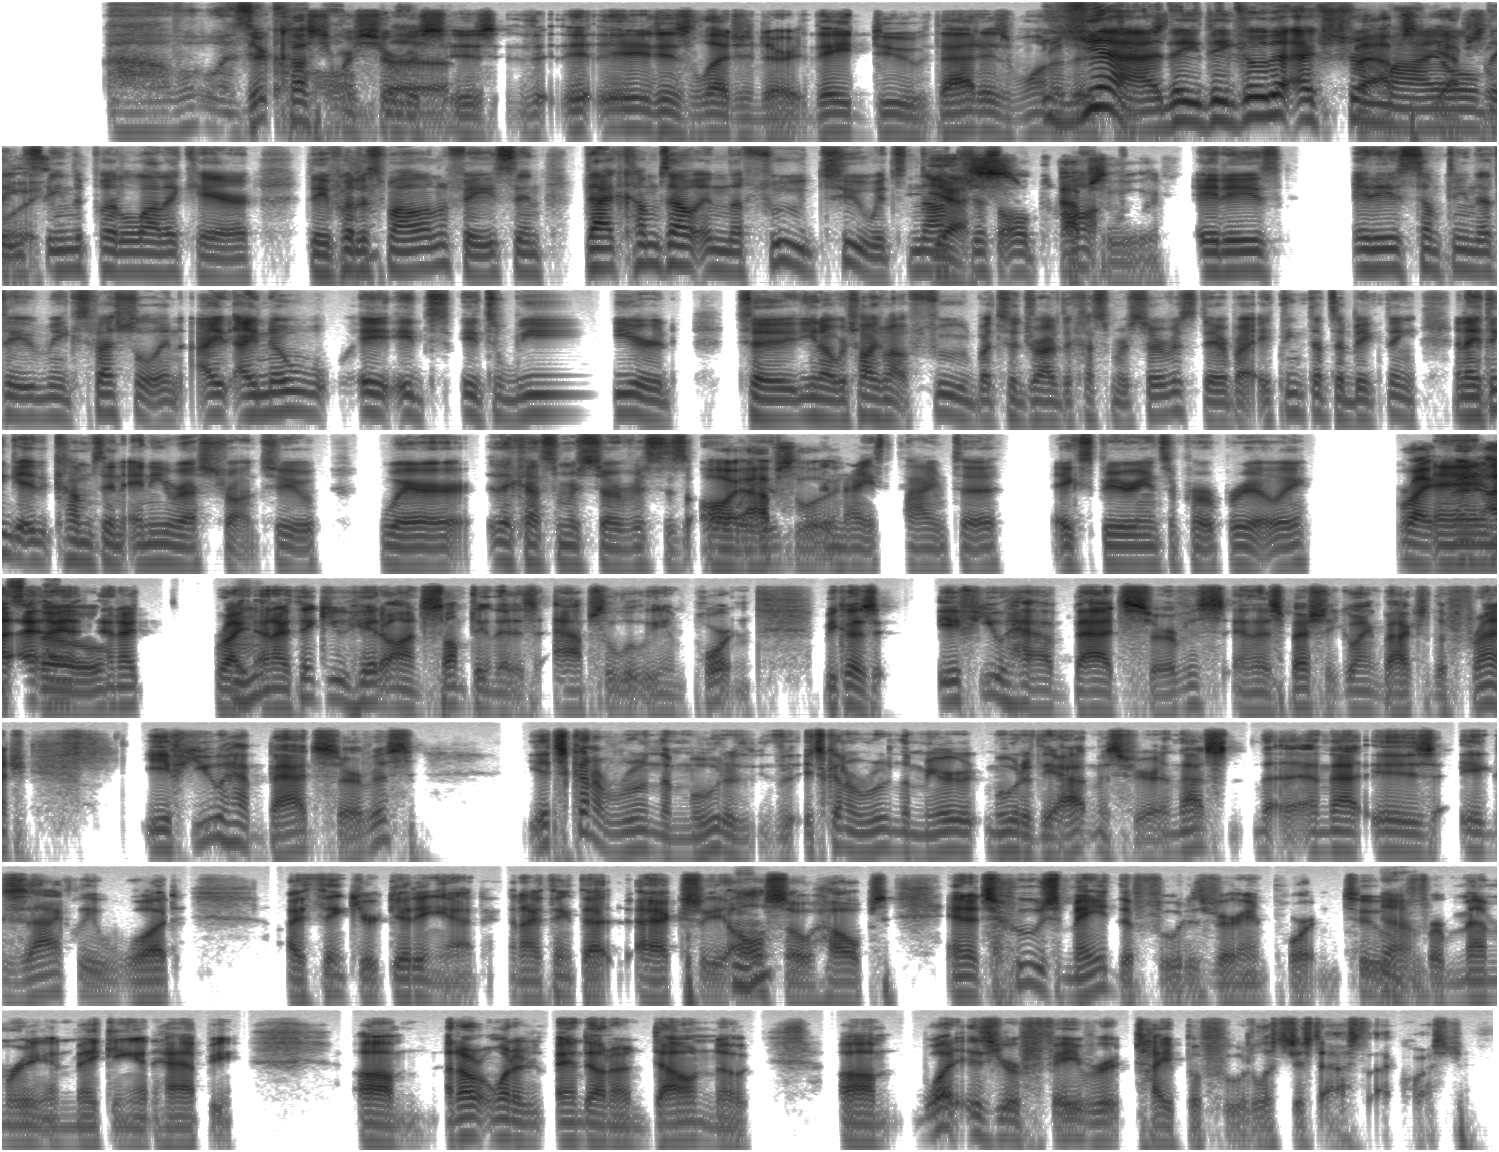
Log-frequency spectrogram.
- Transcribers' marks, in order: other background noise; tapping
- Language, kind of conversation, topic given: English, unstructured, What food memory always makes you smile?
- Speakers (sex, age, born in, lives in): male, 30-34, United States, United States; male, 50-54, United States, United States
